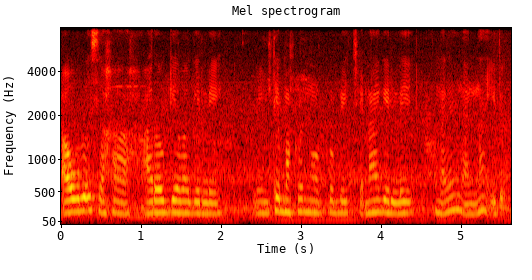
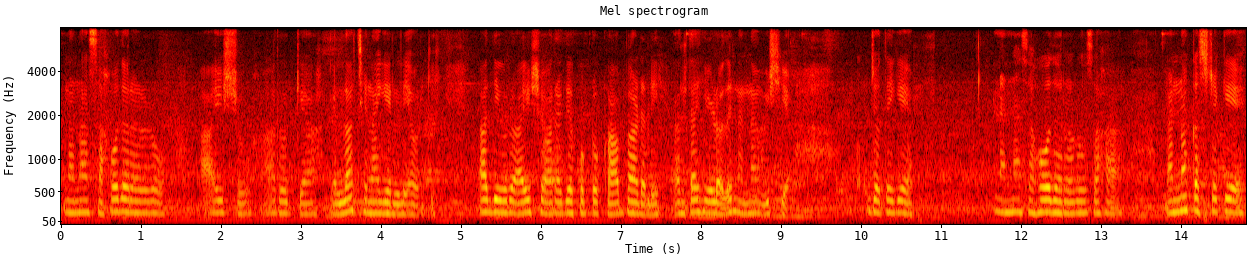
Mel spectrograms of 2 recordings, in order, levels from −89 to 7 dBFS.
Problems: background sounds at intervals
